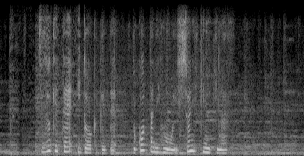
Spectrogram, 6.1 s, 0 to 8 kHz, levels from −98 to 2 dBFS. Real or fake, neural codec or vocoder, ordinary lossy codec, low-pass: fake; vocoder, 44.1 kHz, 80 mel bands, Vocos; Opus, 24 kbps; 7.2 kHz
